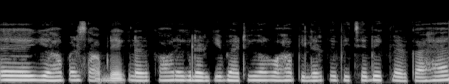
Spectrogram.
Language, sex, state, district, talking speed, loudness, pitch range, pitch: Hindi, female, Delhi, New Delhi, 265 wpm, -15 LUFS, 180-195 Hz, 185 Hz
